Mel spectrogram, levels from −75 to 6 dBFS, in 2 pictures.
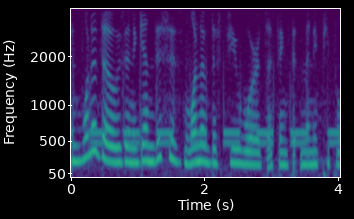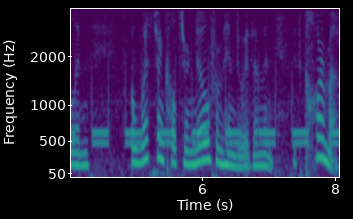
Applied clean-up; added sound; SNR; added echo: none; Telephone; 11 dB; none.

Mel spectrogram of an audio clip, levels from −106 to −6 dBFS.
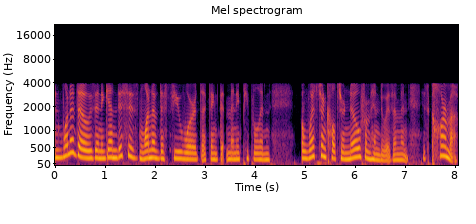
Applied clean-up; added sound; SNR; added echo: none; none; none; none.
